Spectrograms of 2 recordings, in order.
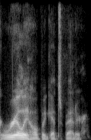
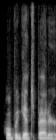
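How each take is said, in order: First: "Really" leaned on, louder and raised; stress on Really. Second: Said in the usual way. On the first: Real, not acted. Viewer repeating a hope for the show, stress on "Really". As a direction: hit "Really", then let the rest fall.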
